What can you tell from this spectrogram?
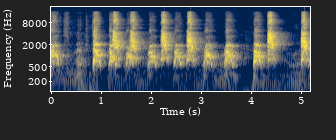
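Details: Two somewhat insecure, over-excited Border Terriers bark sharply and repeatedly at people coming into the house.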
